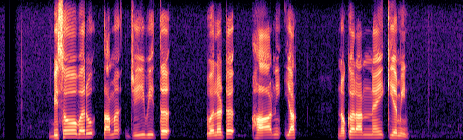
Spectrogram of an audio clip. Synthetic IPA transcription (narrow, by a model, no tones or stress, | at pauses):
bisoːʋəɾut̪aməd͡ʒiːʋit̪ə | ʋələʈə | ɦaːnijak̚ | nokəɾanːæjkijəmin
